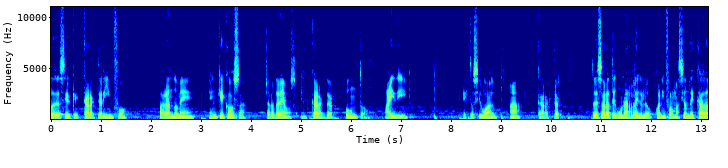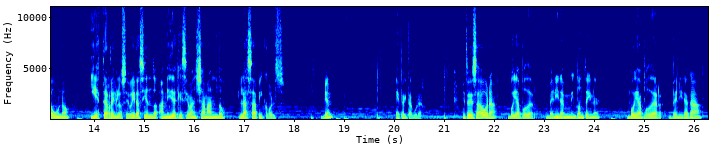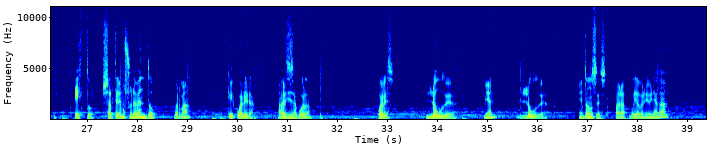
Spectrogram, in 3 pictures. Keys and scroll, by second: 0.0-1.5 typing, 4.4-11.0 typing, 12.1 shift+v, 12.4 Escape, 12.9 k, 14.2 k, 15.7 shift+v, 16.3 Escape, 16.9 k, 18.7 j, 19.5 k, 20.1 j, 21.9 :, 22.4 k, 22.9 Return, 23.7-25.1 typing, 26.6 a, 26.8 space, 27.8 (, 30.3 Escape, 30.4 h, 31.8-33.2 typing, 36.1 :, 37.7 ctrl+6, 38.4-39.3 typing.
